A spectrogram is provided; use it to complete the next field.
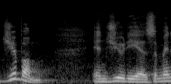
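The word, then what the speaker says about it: yibbum: said uh looks like yibam y-i-b-b-u-m but it's pronounced jibim in judaism and it's become a very rare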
